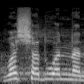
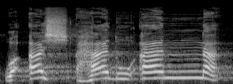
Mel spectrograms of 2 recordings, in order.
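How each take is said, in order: First: The glottal stop is dropped, words run together. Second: The glottal stop before 'ashhadu' is clearly kept. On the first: The speaker calls it wrong. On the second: The speaker calls it right.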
